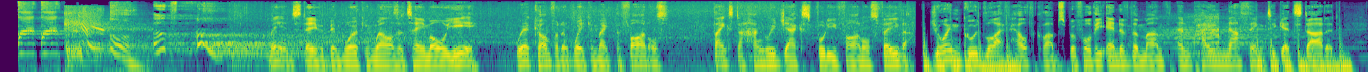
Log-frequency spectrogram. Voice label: Voice Over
